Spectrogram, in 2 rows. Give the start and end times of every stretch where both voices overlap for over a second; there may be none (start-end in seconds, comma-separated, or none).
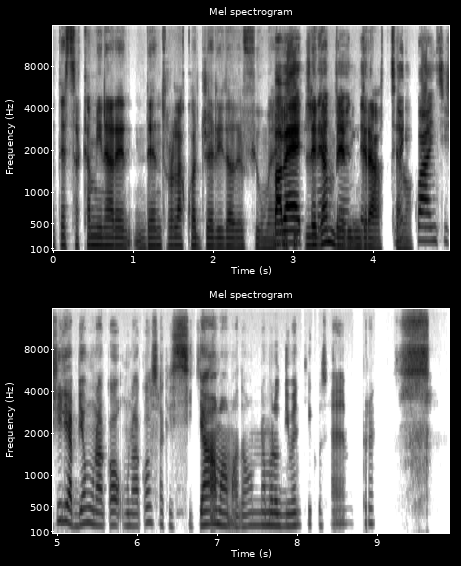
2.7-4.5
